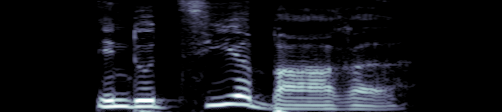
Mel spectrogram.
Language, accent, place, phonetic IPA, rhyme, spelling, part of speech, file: German, Germany, Berlin, [ɪndʊˈt͡siːɐ̯baːʁə], -iːɐ̯baːʁə, induzierbare, adjective, De-induzierbare.ogg
- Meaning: inflection of induzierbar: 1. strong/mixed nominative/accusative feminine singular 2. strong nominative/accusative plural 3. weak nominative all-gender singular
